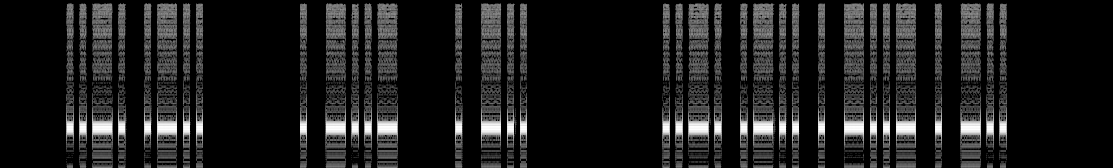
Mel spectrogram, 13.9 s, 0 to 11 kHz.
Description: Morse code, heard as a keyed tone, about 15 wpm, 800 Hz. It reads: FL EX ED FLEXED
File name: FL / FL mp3s / Fast FL @13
